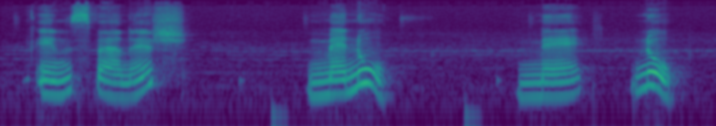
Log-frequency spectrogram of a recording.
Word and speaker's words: menú: Menu is pronounced in Spanish menú. Menú. So the intonation is at the end of the word and it is pronounced menú.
